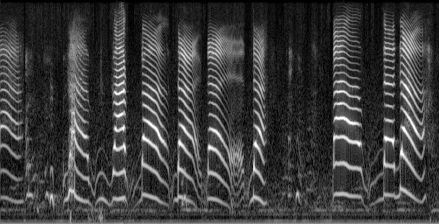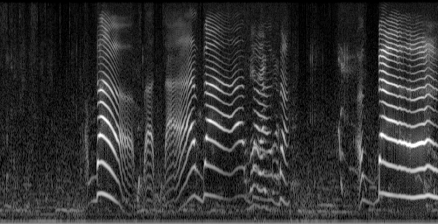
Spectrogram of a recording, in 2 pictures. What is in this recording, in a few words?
baby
